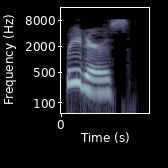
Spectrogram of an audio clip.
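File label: "readers", British English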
